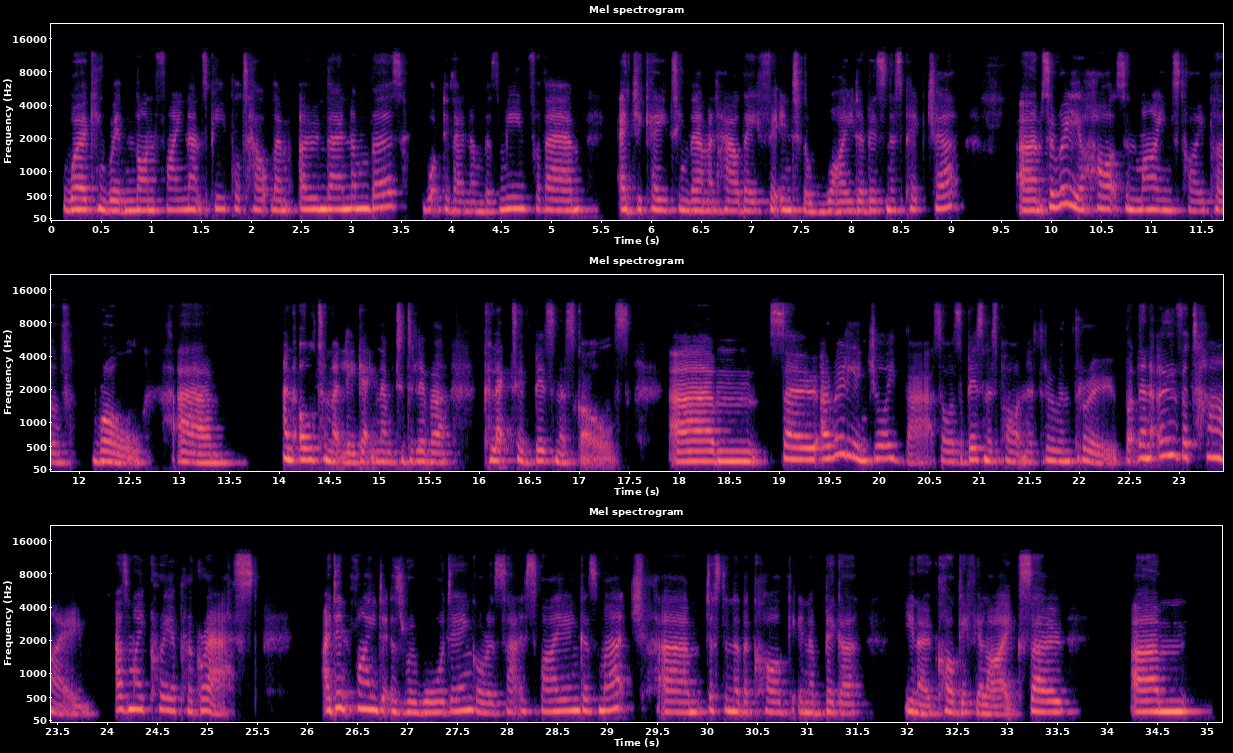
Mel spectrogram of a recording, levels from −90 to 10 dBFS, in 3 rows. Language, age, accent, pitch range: English, 30-49, British, 205-235 Hz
